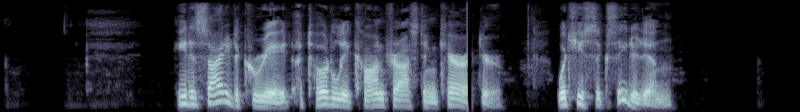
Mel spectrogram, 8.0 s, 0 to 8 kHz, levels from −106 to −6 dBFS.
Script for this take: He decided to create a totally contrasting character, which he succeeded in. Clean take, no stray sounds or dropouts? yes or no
no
